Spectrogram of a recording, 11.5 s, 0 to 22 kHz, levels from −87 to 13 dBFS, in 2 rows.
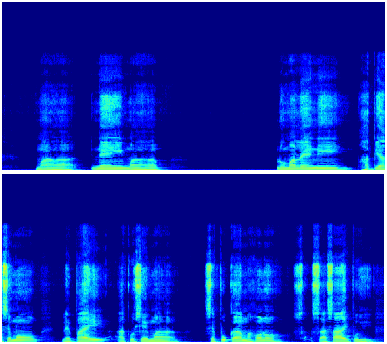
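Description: Low-delay AAC compression, likely AAC-ELD at a low bitrate near 24 kbps, runs throughout: its short frames resolve pitch harmonics poorly, so the speech sounds heavily rough and grainy, with noise filling between harmonics and nothing above 15.6 kHz.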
